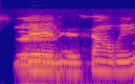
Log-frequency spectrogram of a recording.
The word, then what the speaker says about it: Samhain: 진짜 이름은 셔윈이군요. 셔윈. 네, 사윈. 그리고 이제 뭐 적어놓은 스펠 그대로 읽으면 이제 삼해인이든지 삼하인이든지 뭐 그렇지만 미국에서는 그렇게 발음하는 사람이 없는 거죠.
